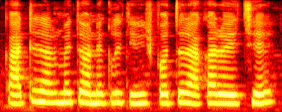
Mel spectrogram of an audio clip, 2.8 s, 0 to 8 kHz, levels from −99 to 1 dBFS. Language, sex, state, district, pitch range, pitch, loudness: Bengali, female, West Bengal, Alipurduar, 245-265 Hz, 250 Hz, -13 LUFS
